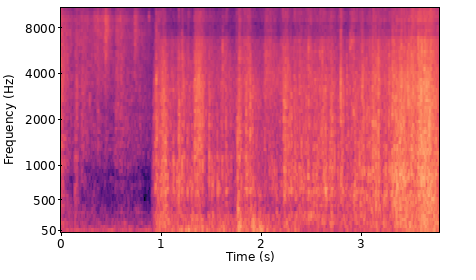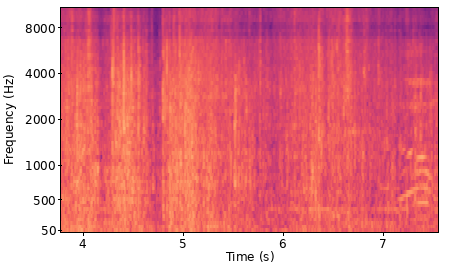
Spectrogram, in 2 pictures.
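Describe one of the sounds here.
Eggplants tumble out of a sack into a cart with a loud rustling clatter.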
